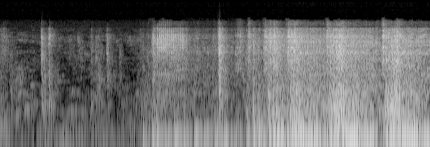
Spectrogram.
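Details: Yamaha Jupiter MX that would not start or died shortly after starting, after checking fuel for water and carburetor service: starts after a few quiet clicks, settles into steady beat and revs up and down cleanly with no misses.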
